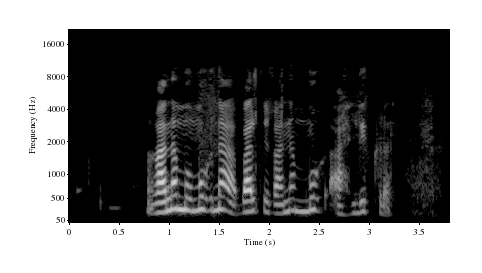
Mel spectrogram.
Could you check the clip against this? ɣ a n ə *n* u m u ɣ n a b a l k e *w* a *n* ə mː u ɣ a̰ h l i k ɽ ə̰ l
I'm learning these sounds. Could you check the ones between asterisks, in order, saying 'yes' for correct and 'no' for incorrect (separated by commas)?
no, no, yes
